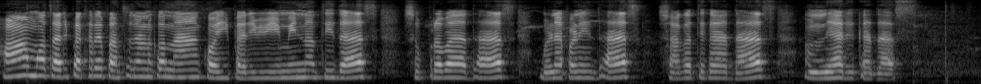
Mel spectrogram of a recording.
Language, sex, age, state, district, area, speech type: Odia, female, 45-60, Odisha, Koraput, urban, spontaneous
